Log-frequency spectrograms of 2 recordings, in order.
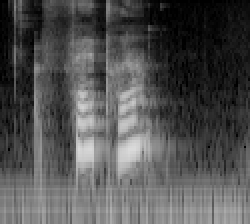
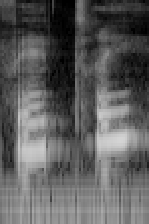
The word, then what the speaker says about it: Phèdre: The protagonist, Phèdre, pronunciation is open. It's spelled P-H-E, and the E has something on top, like the French do. D-R-E. Phèdre.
